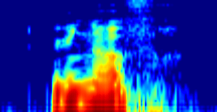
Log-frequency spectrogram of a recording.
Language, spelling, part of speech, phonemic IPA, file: French, offre, noun / verb, /ɔfʁ/, Fr-offre.ogg
- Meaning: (noun) 1. offer 2. bid 3. supply; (verb) inflection of offrir: 1. first/third-person singular indicative/subjunctive present 2. second-person singular imperative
